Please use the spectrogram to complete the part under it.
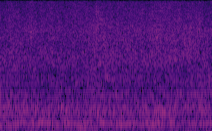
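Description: Liquid trickles from a can and splashes into a sink.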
